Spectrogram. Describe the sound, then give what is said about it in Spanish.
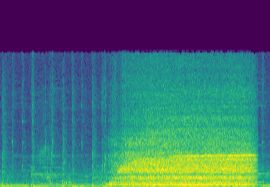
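After some soft clattering and handling noises, a blender whirs loudly and steadily for about two seconds, dissolving corn masa dough in the same jar used to grind huitlacoche, then cuts off abruptly. “En el mismo vaso de la licuadora donde molí el huitlacoche voy a desleír la masa.”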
